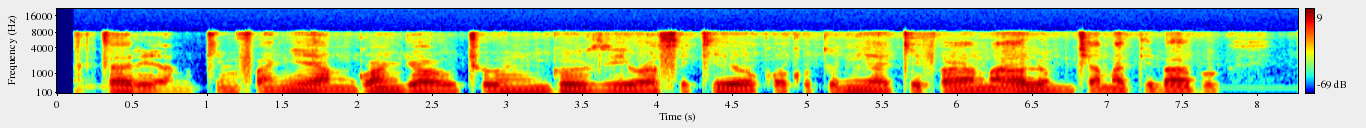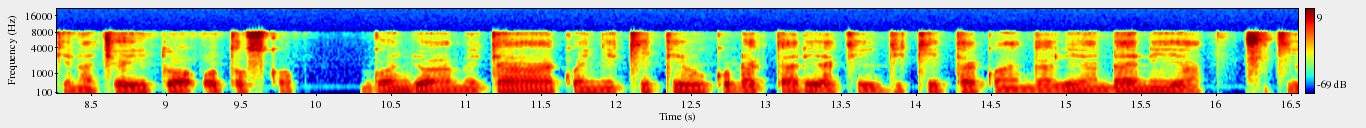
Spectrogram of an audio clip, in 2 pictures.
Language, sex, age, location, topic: Swahili, male, 50+, Wajir, health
